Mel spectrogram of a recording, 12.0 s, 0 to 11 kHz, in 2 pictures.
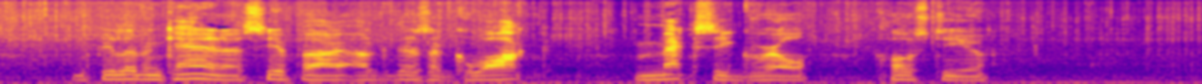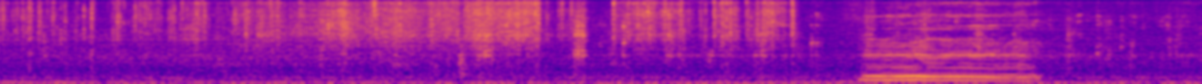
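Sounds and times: low car cabin hum: 0:00.0 - 0:12.0
man chewing food: 0:05.0 - 0:12.0
man humming mmm: 0:10.3 - 0:11.3.

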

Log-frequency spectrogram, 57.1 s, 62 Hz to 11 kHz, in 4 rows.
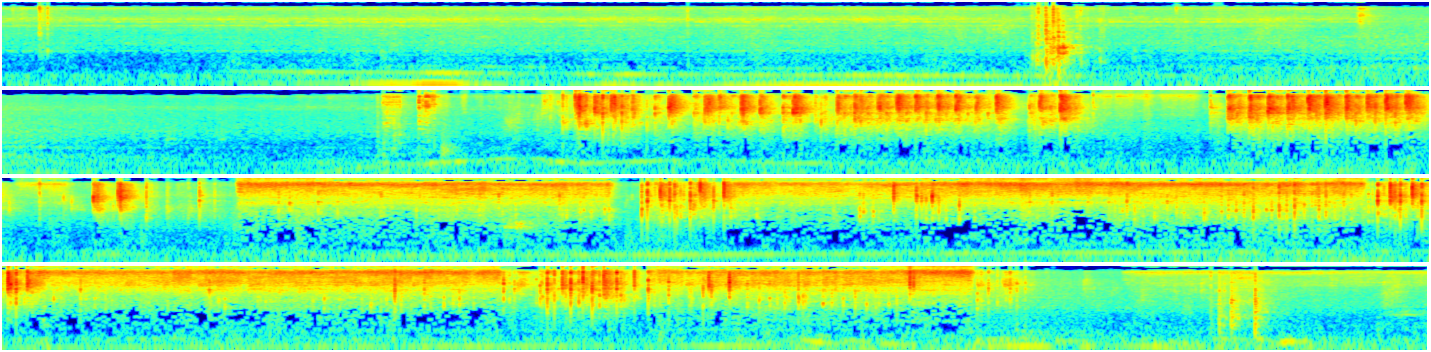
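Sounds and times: spray paint hissing: 0:17.9 - 0:53.2, 0:54.0 - 0:57.0
spray can rattling: 0:19.5 - 0:53.3, 0:54.0 - 0:56.5.

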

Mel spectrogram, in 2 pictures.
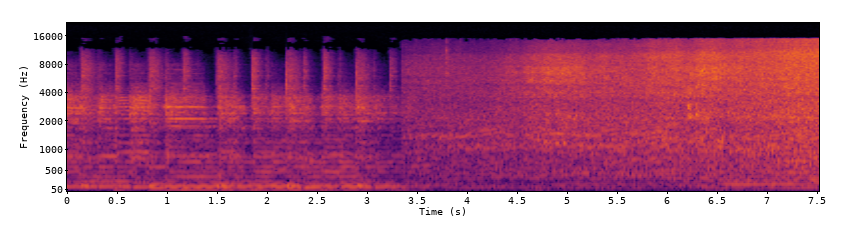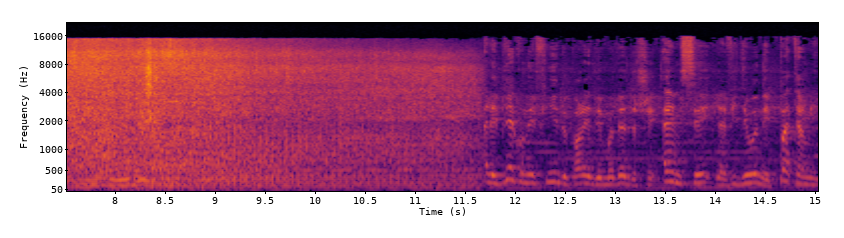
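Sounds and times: car engines at full throttle: 0:03.3 - 0:11.7.

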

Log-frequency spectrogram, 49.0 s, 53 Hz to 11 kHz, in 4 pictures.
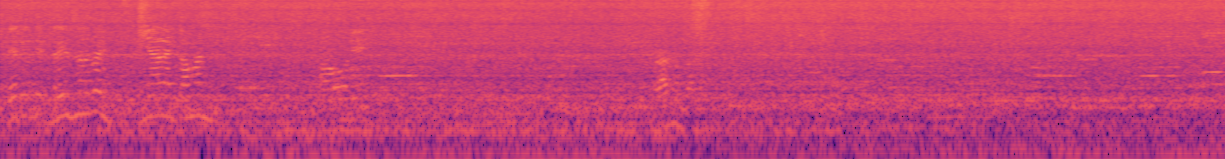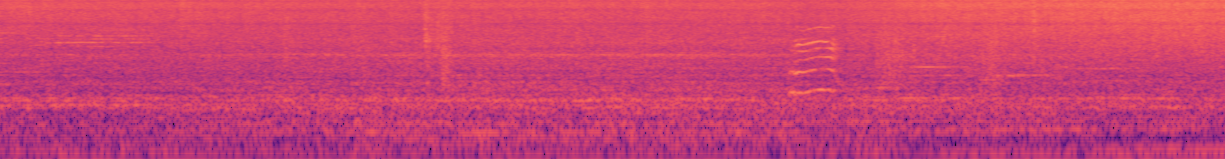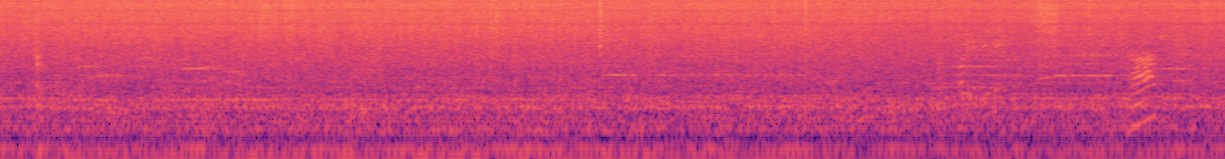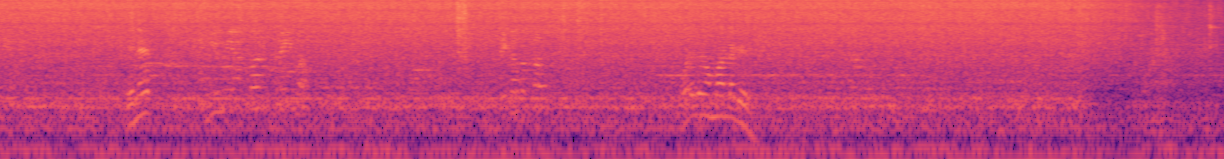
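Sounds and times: dishwasher machine hum and hiss: 0:00.0 - 0:48.9.

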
